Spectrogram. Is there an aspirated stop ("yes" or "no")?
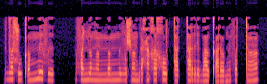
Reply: no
